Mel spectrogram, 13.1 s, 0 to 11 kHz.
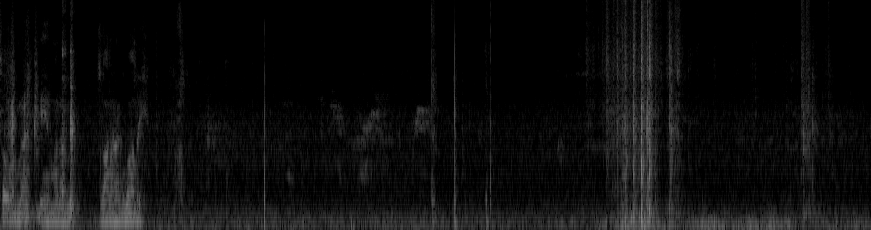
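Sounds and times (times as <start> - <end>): pigeon wings flapping: 8.8 - 10.5.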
